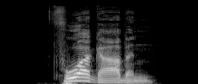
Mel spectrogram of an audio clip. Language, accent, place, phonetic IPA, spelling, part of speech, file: German, Germany, Berlin, [ˈfoːɐ̯ˌɡaːbn̩], vorgaben, verb, De-vorgaben.ogg
- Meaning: first/third-person plural dependent preterite of vorgeben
